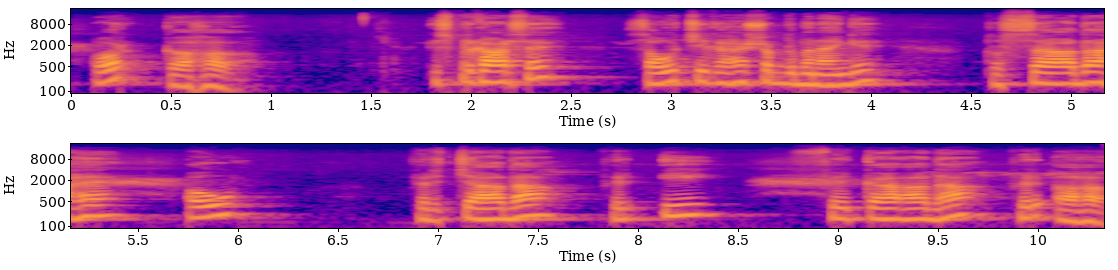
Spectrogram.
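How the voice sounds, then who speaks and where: A man teaches a recorded lesson at an unhurried pace, pronouncing each vocabulary word so students can repeat after him. His voice sits a little high but sounds dark and mellow. He builds words patiently, one letter at a time, into a close mic.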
